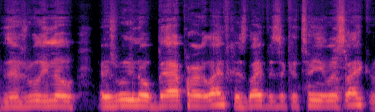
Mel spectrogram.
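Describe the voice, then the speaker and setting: The delivery is very fast. The voice sounds somewhat breathy. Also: man. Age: 40s. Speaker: vlogger. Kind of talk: casual monologue. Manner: animated.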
